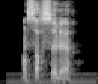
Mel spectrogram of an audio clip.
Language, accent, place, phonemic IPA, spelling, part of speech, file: French, France, Lyon, /ɑ̃.sɔʁ.sə.lœʁ/, ensorceleur, adjective / noun, LL-Q150 (fra)-ensorceleur.wav
- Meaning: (adjective) bewitching; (noun) sorcerer, bewitcher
